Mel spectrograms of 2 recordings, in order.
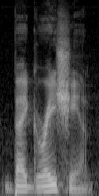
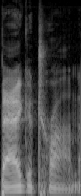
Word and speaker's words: Bagration: during World War II, during Operation Bagration, or as many of you found amusing in my last video, the way I pronounced it was Bagatron, I believe it was.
